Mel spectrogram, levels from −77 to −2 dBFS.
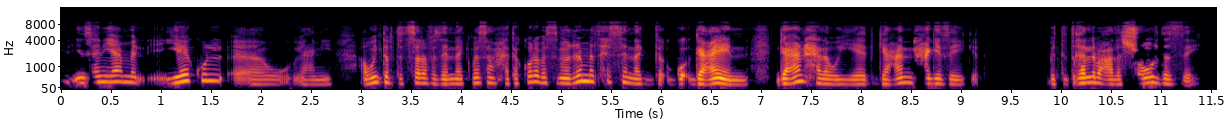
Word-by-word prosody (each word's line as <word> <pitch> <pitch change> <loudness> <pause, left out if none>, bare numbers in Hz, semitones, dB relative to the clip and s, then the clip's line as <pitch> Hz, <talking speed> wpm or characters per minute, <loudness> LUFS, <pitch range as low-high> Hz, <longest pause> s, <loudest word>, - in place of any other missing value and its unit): الإنسان 230 +2 -3
يعمل 240 -2 0 0.3
ياكل، 275 +4 +2
أو 165 - -8
يعني 155 +1 -10 0.3
أو 170 +5 +1
أنت 225 0 0
بتتصرّف 195 -1 -2
إزاي، 170 -1 -3
إنك 175 +2 -4
مثلًا 205 0 -3
هتاكلها 185 +7 -2
بس 210 -3 -6
من 190 - +3
غير 225 +7 +2
ما 265 - +4
تحس 240 -2 -7
إنك 180 -5 -2 0.2
ج - - -3
جعان، 170 -3 +6 0.3
جعان 220 +8 +5
حلويات، 165 -5 -1
جعان 185 +6 0
حاجة 190 -2 +2
زي 165 -2 -6
كده، - - -16 0.7
بتتغلّب 195 +5 +1
على 165 -3 0
الشعور 190 +6 +2
ده 185 - -3
إزاي؟ 160 -1 -9
185 Hz, 160 wpm, -23 LUFS, 165-220 Hz, 0.7 s, جعان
